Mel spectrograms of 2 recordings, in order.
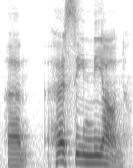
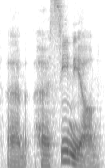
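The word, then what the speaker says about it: He Xin Nian: It's pronounced, I think, Hexi Nian. So it's H-E-X-I-N, H-E space, X-I-N space, N-I-A-N. Hexi Nian.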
